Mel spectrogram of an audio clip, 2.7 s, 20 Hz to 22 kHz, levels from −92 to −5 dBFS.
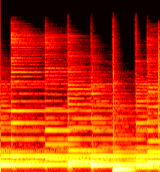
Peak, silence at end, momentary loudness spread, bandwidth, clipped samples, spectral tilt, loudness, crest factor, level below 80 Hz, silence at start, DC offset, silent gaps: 0 dBFS; 0 s; 7 LU; 12 kHz; under 0.1%; -7.5 dB/octave; -17 LUFS; 14 dB; -34 dBFS; 0 s; under 0.1%; none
